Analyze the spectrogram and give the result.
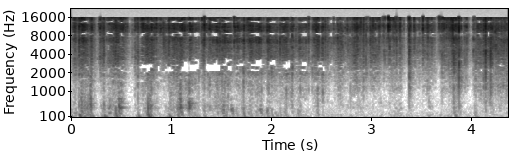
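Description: Long nails fast-tap and scratch the glossy paper wrapper of an unopened foil-and-paper wrapped milk chocolate bar held in the hands. Quick, uneven crinkly taps and scratchy rustles follow one another, the sound mostly thin and bright with little low end.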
